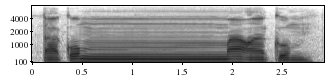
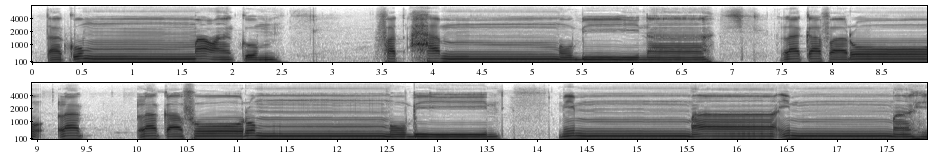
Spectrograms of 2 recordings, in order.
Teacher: untuk nunnya tidak dibaca ya, jadi langsung masuk ke huruf depannya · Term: idgham bi gunnah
